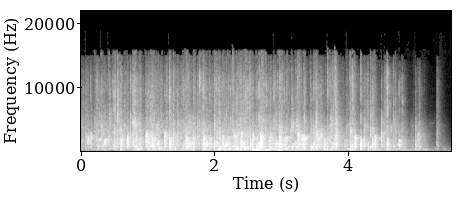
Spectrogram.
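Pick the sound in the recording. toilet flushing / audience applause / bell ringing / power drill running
audience applause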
